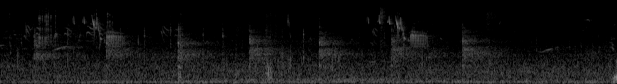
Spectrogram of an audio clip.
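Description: Footsteps crunching through dry leaf litter at a steady walking pace, one step about every two-thirds of a second, with a few faint high bird chirps.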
